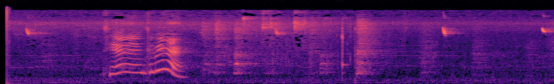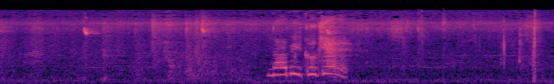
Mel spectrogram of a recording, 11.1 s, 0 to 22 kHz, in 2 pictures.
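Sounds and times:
bird chirping: 0.1 - 0.6, 2.1 - 3.2, 4.4 - 4.6, 6.4 - 6.6.

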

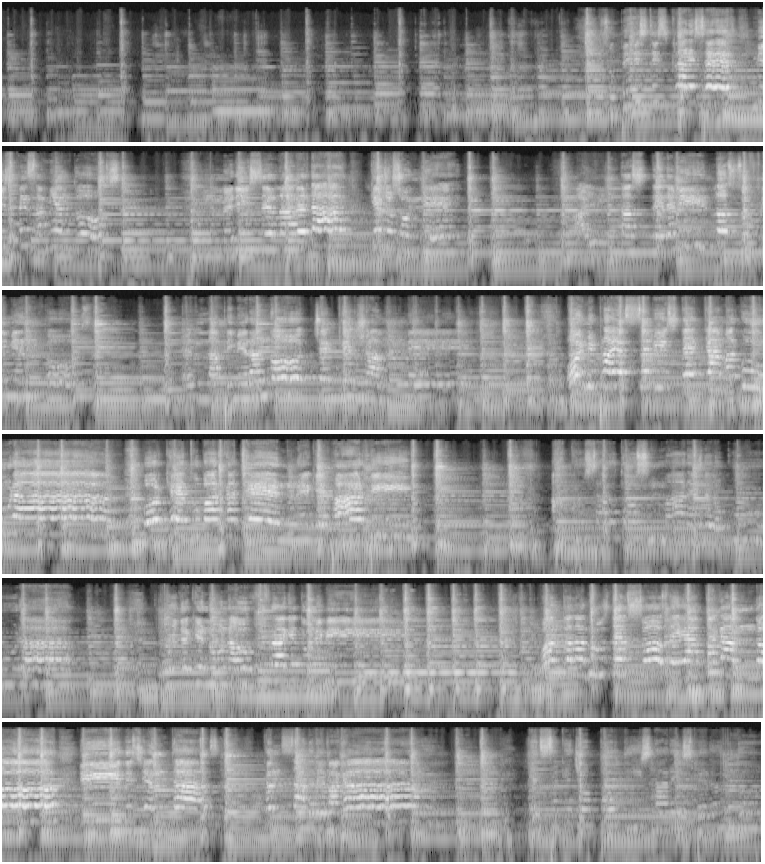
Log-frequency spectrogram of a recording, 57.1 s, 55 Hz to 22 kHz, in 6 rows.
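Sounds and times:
classical guitar strummed and picked: 0.0 - 57.0
man singing: 7.3 - 15.5, 16.5 - 34.2, 35.4 - 39.0, 39.7 - 44.0, 44.8 - 53.3, 53.9 - 57.0.

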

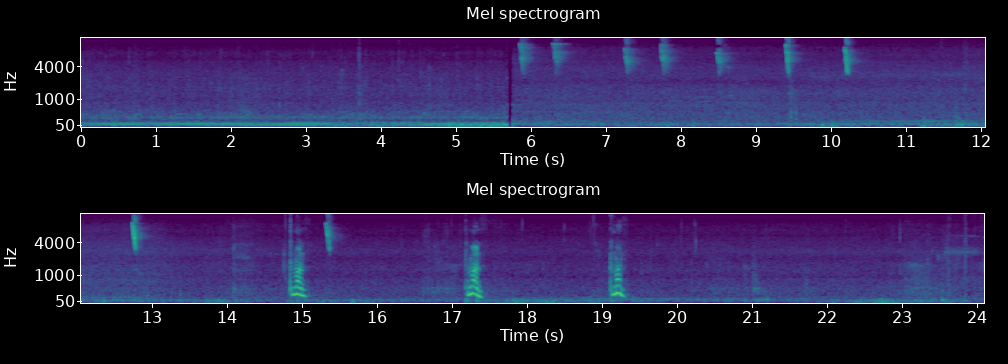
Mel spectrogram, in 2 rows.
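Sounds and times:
low background rumble: 0.0 - 23.3
high-pitched animal chip calls: 5.8 - 6.6, 7.2 - 8.7, 9.4 - 9.6, 10.2 - 10.5, 12.7 - 13.0, 15.3 - 15.6.

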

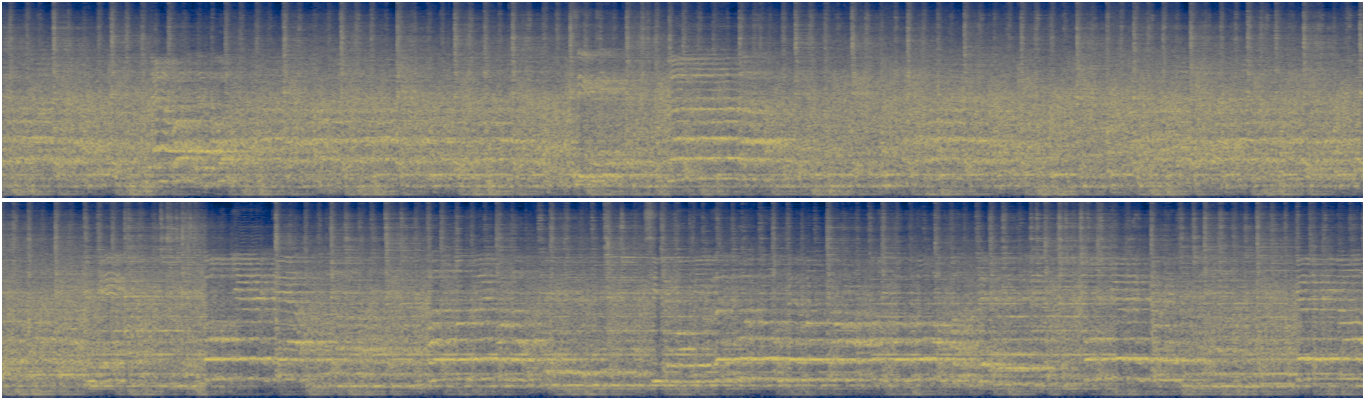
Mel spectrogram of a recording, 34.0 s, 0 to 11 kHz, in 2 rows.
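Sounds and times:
live band playing: 0.0 - 34.0
person singing: 11.0 - 34.0.

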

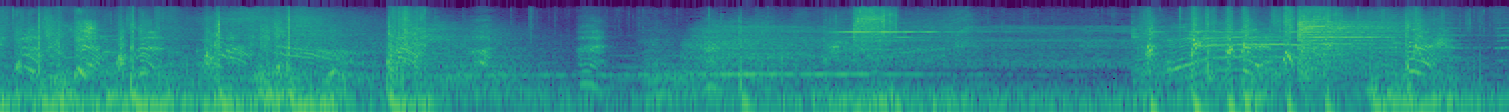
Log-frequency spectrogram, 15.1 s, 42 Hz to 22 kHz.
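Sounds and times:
action music with sharp hits: 0.0 - 15.0
film soundtrack music: 0.0 - 15.0.

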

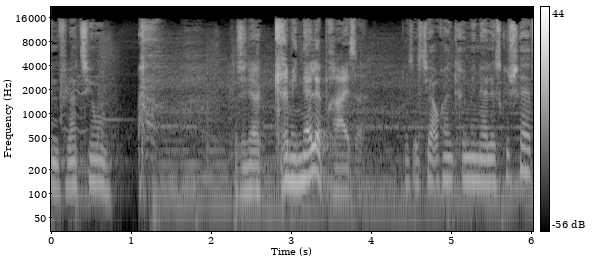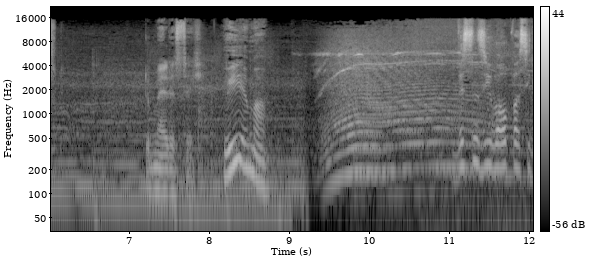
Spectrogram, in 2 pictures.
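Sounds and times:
drone motors buzzing whine: 8.8 - 12.0.

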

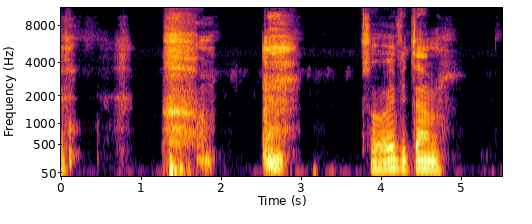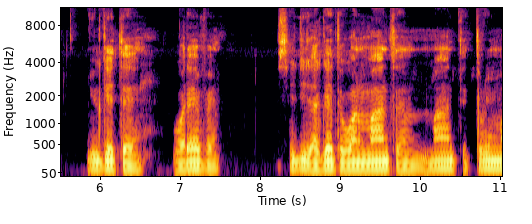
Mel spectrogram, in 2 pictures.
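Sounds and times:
man coughing: 1.4 - 3.0.

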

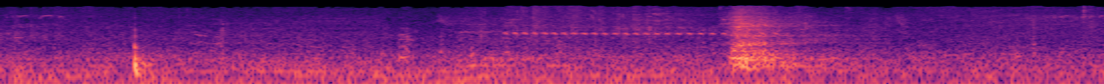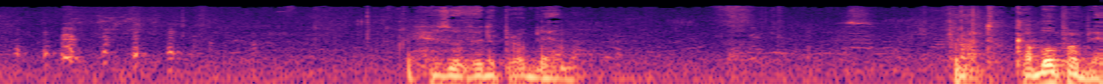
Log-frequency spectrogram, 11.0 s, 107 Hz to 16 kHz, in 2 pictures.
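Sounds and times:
bird calls: 0.0 - 7.1
background ambience: 0.0 - 11.0.

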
